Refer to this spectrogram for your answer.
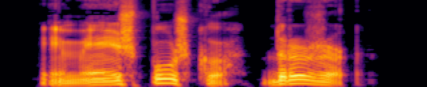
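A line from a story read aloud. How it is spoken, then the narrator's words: Nurse's low muffled cursing. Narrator (Russian): Сиделка глухим низким голосом обложила его в несколько этажей на чистейшем английском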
